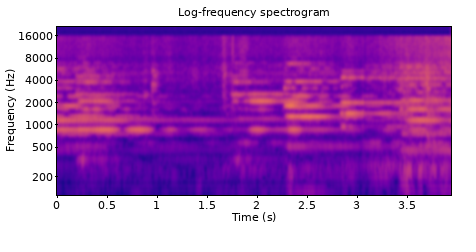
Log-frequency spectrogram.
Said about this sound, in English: Hold on a sec. Got a clock going off here. Ding, ding, ding. What time is it?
